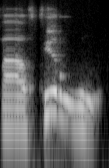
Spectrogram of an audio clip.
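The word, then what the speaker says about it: فَفِرُّوا: Tapi kalau misalkan sebelumnya, perhatikan, kasroh, kemudian ada huruf ro-nya hidup, berharokat dhammah, maka ro-nya tetap mengikuti kaidah yang pertama, adanya fathah atau dhammah, maka itu dibaca tebal, fafirru.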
